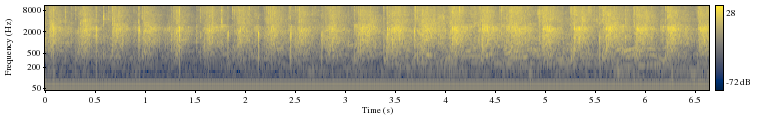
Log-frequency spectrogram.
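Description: Audience applauding, the claps falling into a steady rhythm, with a few voices calling out in the crowd.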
